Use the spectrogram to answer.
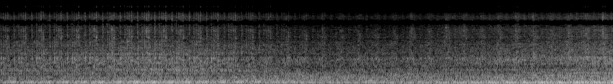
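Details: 1999 Ford F-350 7.3 Powerstroke diesel idling rough: deep uneven chug with a lopsided beat from a cylinder not firing; injector misfire suspected, being checked by unplugging injectors.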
